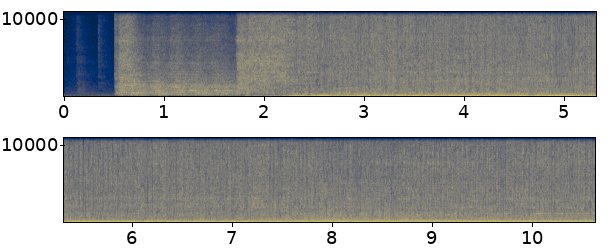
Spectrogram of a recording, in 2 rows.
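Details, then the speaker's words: Newly rebuilt engine (replacing cracked block) on a Vermeer 630A stump grinder, fully charged battery, fresh spark plugs: fires on gasoline, runs loud and slightly hunting, won't hold a steady idle; rough idle after start. "hi guys so fired up on gasoline in fairly decent didn't really want to idle"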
